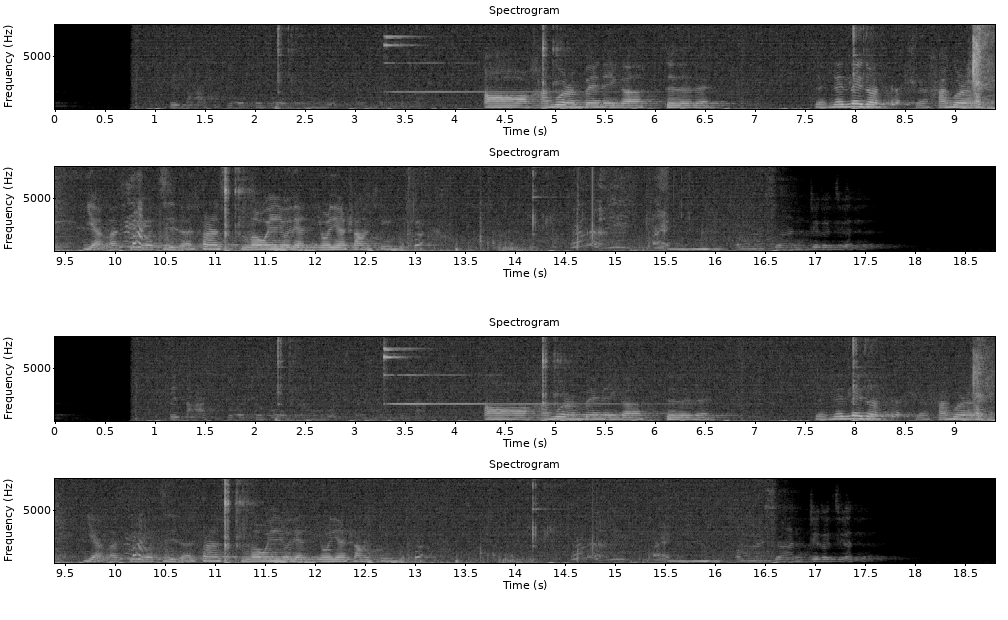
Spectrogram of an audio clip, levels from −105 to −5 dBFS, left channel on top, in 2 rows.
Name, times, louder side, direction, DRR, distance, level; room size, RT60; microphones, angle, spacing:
sound 1, 0.8-16.6, right 1 dB, 10° right, 3.7 m, -53 dB
voice 1, 1.2-4.0 8.1-8.3 13.9-14.3 16.2-17.4, right 1 dB, 35° right, 2 dB, 7.2 m, -63 dB
sound 2, 3.3-6.2, right 4 dB, 85° right, 4.5 m, -53 dB
voice 2, 4.3-6.6 7.6-9.4 9.7-13.0 15.5-16.1, left 3 dB, 40° left, 8 dB, 2.5 m, -44 dB
Laughter, 9.1-16.7, left 7 dB, 70° left, 1.6 m, -51 dB
26.0 x 24.0 x 7.6 m, 0.89 s
head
